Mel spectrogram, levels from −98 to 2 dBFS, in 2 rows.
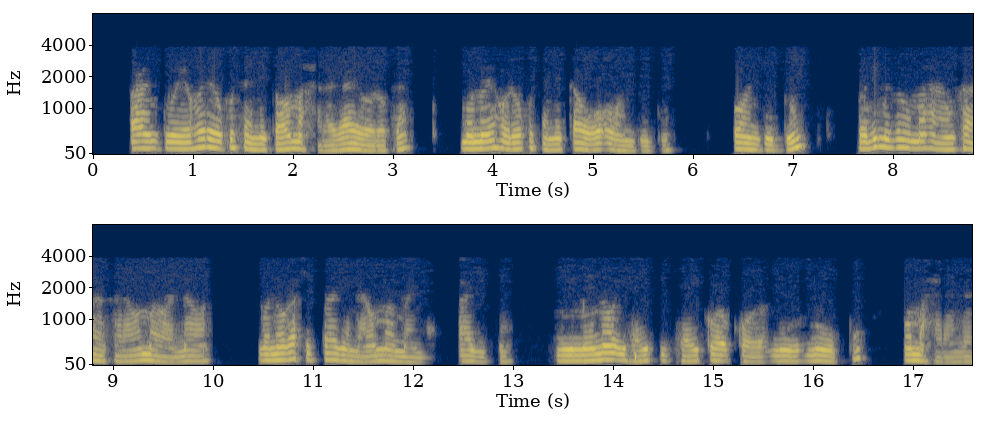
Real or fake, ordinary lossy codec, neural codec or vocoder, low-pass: real; AAC, 16 kbps; none; 7.2 kHz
